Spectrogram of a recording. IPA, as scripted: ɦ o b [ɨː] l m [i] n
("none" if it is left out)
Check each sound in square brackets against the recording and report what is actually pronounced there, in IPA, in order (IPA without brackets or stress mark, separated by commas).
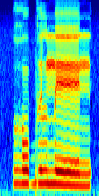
ɨ, e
